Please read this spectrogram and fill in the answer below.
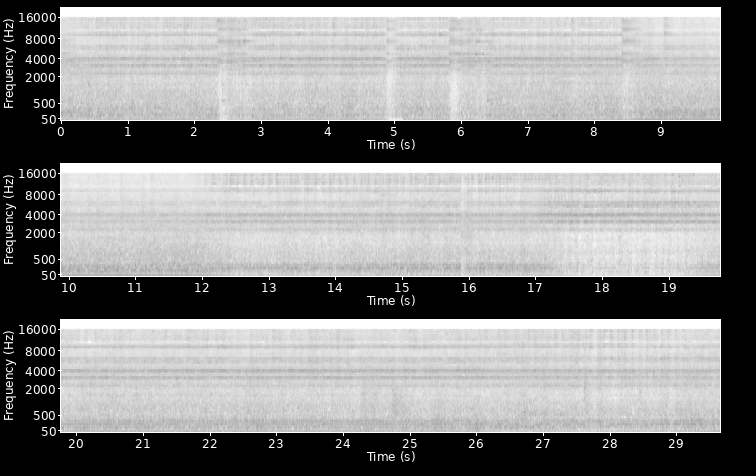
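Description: Factory machinery running steadily, a dense mechanical din with several high whining tones held throughout and a few sharp clicks in the first nine seconds.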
